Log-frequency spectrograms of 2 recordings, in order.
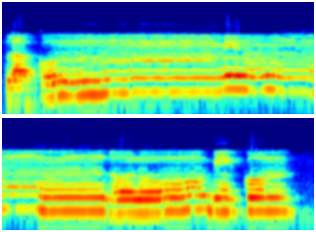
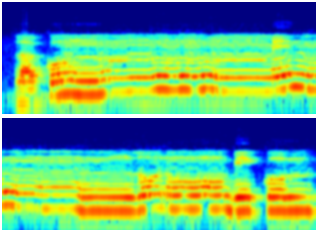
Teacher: Kemudian sini ikhfa, ikhfanya bukan ikhfa ab'ad tapi ikhfa awsat. Maka di pertengahan.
